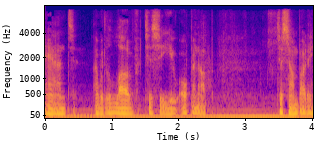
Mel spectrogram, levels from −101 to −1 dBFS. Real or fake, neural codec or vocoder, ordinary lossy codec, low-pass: real; none; MP3, 48 kbps; 7.2 kHz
